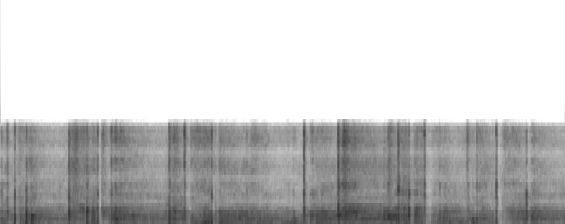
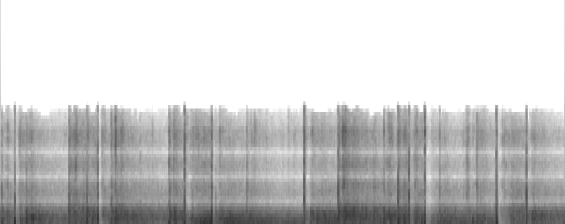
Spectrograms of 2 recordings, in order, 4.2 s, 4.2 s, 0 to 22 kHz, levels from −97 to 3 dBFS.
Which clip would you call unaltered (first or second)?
second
